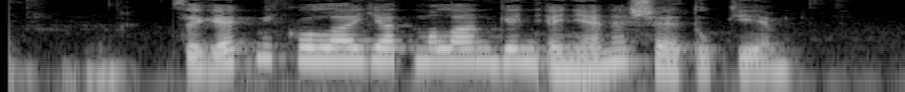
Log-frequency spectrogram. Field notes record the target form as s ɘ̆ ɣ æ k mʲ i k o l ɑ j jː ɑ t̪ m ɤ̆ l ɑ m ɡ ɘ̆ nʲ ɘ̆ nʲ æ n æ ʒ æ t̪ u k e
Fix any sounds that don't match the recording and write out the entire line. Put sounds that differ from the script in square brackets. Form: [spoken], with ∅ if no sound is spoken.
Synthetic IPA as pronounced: [t͡s] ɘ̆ ɣ æ k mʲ i k o l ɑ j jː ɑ t̪ m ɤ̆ l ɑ [n] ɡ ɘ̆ nʲ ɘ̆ nʲ æ n æ [ʃ] æ t̪ u k e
